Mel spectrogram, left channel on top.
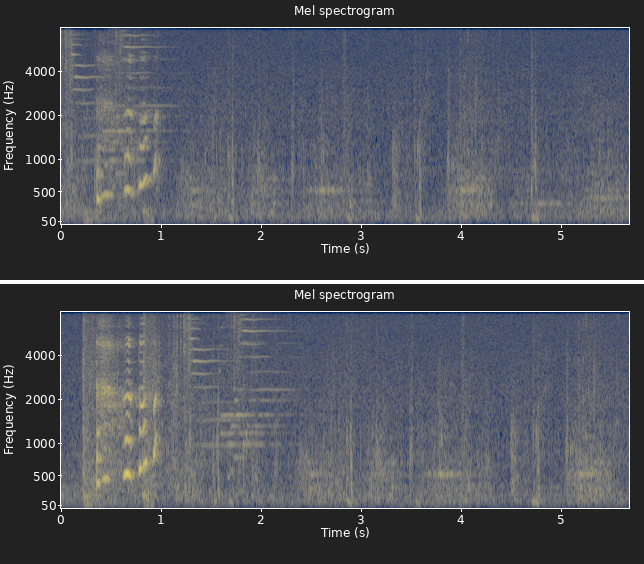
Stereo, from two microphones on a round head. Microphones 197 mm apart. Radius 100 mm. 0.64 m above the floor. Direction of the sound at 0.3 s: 55° right (ahead or behind).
